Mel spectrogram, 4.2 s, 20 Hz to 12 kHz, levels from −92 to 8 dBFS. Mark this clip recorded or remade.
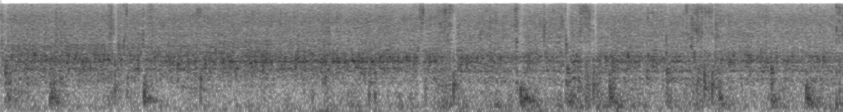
recorded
